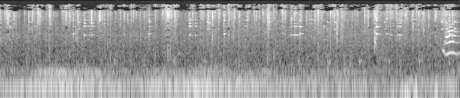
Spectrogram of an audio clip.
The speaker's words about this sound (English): Listen to the drips hitting those bottles.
